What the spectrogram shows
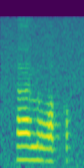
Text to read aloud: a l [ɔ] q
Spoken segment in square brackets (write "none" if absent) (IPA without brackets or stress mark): ɔ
